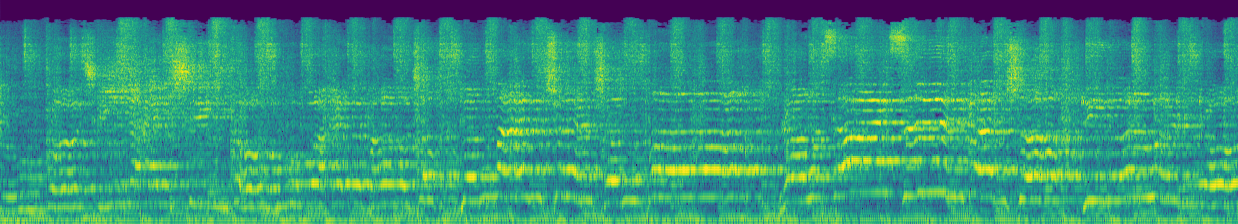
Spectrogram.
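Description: A woman singing a Chinese pop ballad live into a handheld microphone, her held notes wavering with vibrato, over instrumental accompaniment with a steady low beat.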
